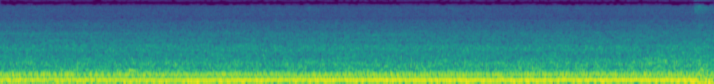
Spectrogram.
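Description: BYD electric garbage truck running with a steady low hum over a background of mechanical noise.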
